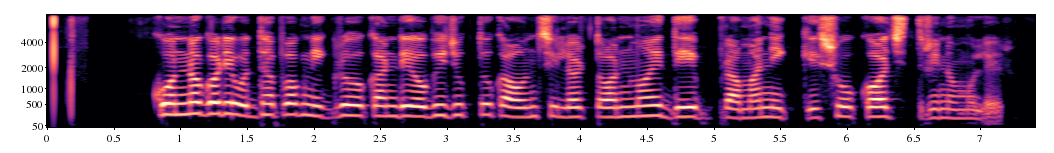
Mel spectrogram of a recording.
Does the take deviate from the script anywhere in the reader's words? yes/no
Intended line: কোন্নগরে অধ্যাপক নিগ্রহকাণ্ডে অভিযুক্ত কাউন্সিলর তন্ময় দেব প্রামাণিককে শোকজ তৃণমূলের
no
